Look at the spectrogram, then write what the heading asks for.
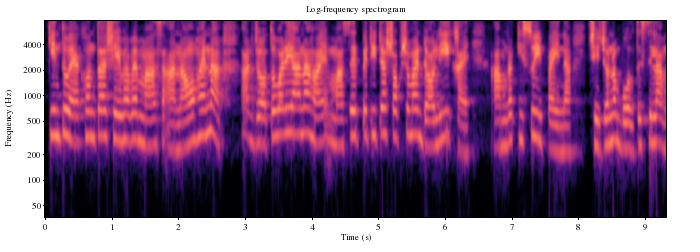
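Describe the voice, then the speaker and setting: Meek little sister for a cartoon moral tale, played by a woman: Bangladeshi accent, lightly high, wistful. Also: a bit bright. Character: meek, wistful young sister longing for a treat. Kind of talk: animated moral story dialogue.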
